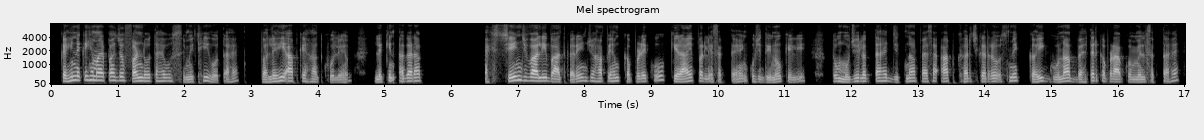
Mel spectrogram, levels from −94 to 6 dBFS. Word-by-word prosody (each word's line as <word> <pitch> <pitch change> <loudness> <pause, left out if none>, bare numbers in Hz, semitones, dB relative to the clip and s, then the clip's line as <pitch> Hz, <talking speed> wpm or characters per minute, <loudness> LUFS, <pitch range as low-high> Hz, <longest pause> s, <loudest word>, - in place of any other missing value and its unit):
कहीं 150 +5 +4
न 205 - +5
कहीं 205 0 +1
हमारे 190 -1 +6
पास 190 0 +3
जो 185 - 0
फंड 160 +2 +6
होता 160 +1 -3
है 160 - -4
वो 160 0 -5
सीमित 120 +7 -5
ही 180 - 0
होता 110 -4 -3
है, 140 +7 -8 0.4
भले 120 +4 +1
ही 180 +4 +3
आपके 150 0 -4
हाथ 130 -3 -4
खुले 110 +1 -4
हों, 115 - -5 0.4
लेकिन - - 0
अगर 155 +3 +4
आप 165 0 +1 0.9
एक्सचेंज 185 +5 +2
वाली 165 -1 +9
बात 125 -3 +5
करें 160 +4 -1
जहाँ 160 -4 -1
पे - - -1
हम 155 +2 -1
कपड़े 135 +2 0
को 200 +7 -5
किराए 135 +3 +5
पर 150 -3 0
ले - - -2
सकते - - -7
हैं - - -3
कुछ 135 -2 -8
दिनों 115 +2 -1
के 115 - -3
लिए। 110 +10 -7 0.4
तो 150 - -2
मुझे 135 +1 0
लगता 155 0 0
है 165 0 -1
जितना 140 +6 -2
पैसा 135 0 0
आप 150 - 0
खर्च 135 +1 -3
कर 140 - +1
रहे 140 +2 -1
हो 145 - 0
उसमें 170 +1 -3 0.2
कई 125 +6 +1
गुना 125 +7 +4 0.2
बेहतर 120 +9 -1
कपड़ा 130 -2 +3
आपको 120 0 -1
मिल 115 0 -1
सकता - - -3
है 175 - -3
145 Hz, 215 wpm, -27 LUFS, 125-165 Hz, 0.9 s, वाली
